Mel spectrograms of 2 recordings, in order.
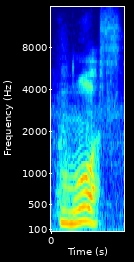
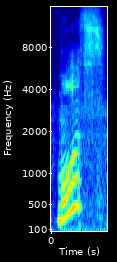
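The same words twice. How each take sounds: First: "Mousse." said flat and falling, like a final answer; settled fall. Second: "Mousse?" with a high, questioning rising tune; questioning rise. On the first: To stream chat, settling on the word, "Mousse." falling and firm. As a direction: land "Mousse." firmly downward. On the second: To stream chat, playing with French words, "Mousse?" swooping up. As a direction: ask "Mousse?" with a big upward swoop. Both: Real, not acted.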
